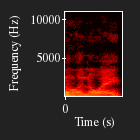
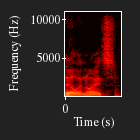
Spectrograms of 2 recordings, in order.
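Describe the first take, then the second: First: Said in the usual way. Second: Illinois as "illa-NOISE"; sounded final s. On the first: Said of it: "I know how to say it". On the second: Shown as a demonstration. What a non-local might say, Illinois as "illa-NOISE". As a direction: end Illinois on a voiced s. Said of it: "I might have said".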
